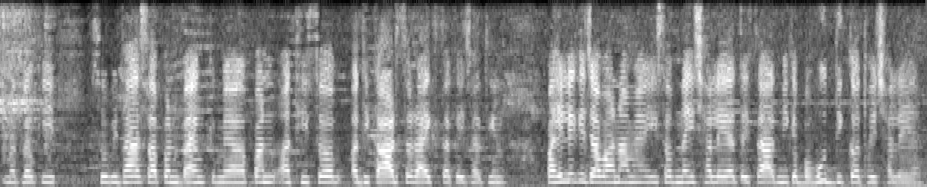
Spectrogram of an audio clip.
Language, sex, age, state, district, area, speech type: Maithili, female, 30-45, Bihar, Sitamarhi, rural, spontaneous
